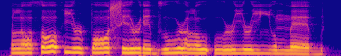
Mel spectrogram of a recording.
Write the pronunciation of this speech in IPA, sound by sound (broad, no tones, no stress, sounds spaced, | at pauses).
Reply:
l ɔ θ ɔ ʔ i ɹ p ɔ s ɪ ɹ ɾ e b ð u ɹ lˠ u ʔ u ɹ i ɹ i ʎ ʊ m ɛ b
